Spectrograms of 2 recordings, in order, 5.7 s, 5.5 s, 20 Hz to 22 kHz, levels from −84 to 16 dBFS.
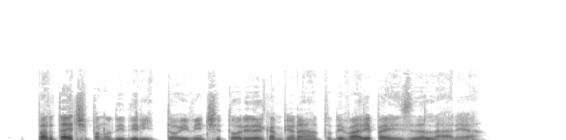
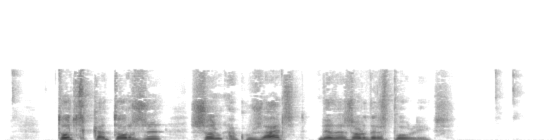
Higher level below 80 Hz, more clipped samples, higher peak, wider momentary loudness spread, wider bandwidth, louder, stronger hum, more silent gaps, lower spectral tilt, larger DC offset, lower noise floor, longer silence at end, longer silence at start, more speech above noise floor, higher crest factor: first, -50 dBFS vs -64 dBFS; neither; about the same, -2 dBFS vs -2 dBFS; second, 11 LU vs 16 LU; about the same, 11 kHz vs 11.5 kHz; second, -25 LUFS vs -21 LUFS; neither; neither; first, -6.5 dB/octave vs -4.5 dB/octave; neither; first, -86 dBFS vs -60 dBFS; second, 0.9 s vs 1.05 s; second, 0.4 s vs 0.6 s; first, 62 dB vs 39 dB; about the same, 24 dB vs 22 dB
